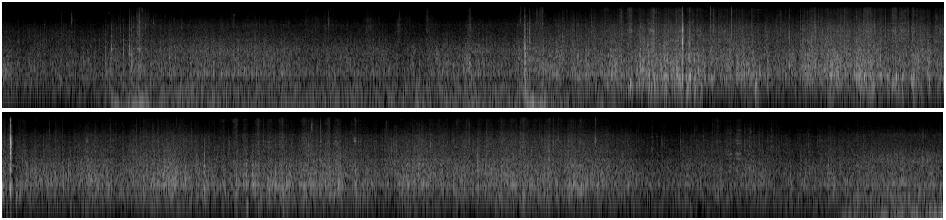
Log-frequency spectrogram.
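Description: Heavy rain falling steadily, swelling for a few seconds in the middle, with two sharp louder clicks about ten and fourteen seconds in.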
